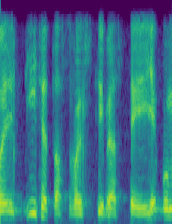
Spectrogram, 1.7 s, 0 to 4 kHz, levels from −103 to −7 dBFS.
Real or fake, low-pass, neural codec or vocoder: fake; 3.6 kHz; vocoder, 44.1 kHz, 128 mel bands, Pupu-Vocoder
